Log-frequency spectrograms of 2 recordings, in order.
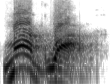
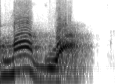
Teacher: O O tem som de U, então ele é uma semivogal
